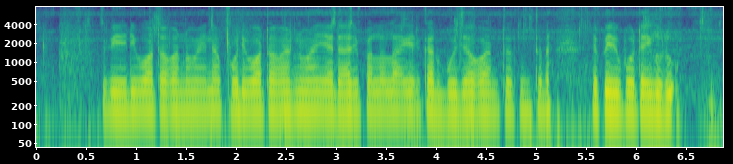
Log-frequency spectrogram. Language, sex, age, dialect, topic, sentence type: Telugu, male, 51-55, Utterandhra, agriculture, statement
